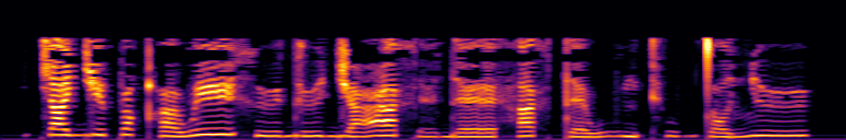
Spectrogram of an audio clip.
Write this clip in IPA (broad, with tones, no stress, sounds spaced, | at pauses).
c a˦ ɟ e˦ p ɘ˦ qʰ ɨ˨ w eː˦ x ɨː˨ d ɨː˨ ɟ e˨ ʕ a˦ x ɾ ɛ̤˨ d ɛː˨ h a˦ x t ɛ˨ w ṳ˦˨ n cʰ ṳ˦ b t ɔ˨ ʎ ɨː˦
